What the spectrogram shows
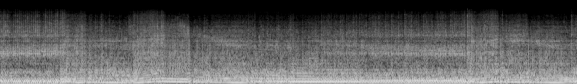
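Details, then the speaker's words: Big-turbo cammed Subaru boxer on first start after new headers, no intercooler piping and MAF unplugged: loud revving up and down, never settling to steady idle, rough hunting from a large vacuum leak. "it got a lot of vacuum leak"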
